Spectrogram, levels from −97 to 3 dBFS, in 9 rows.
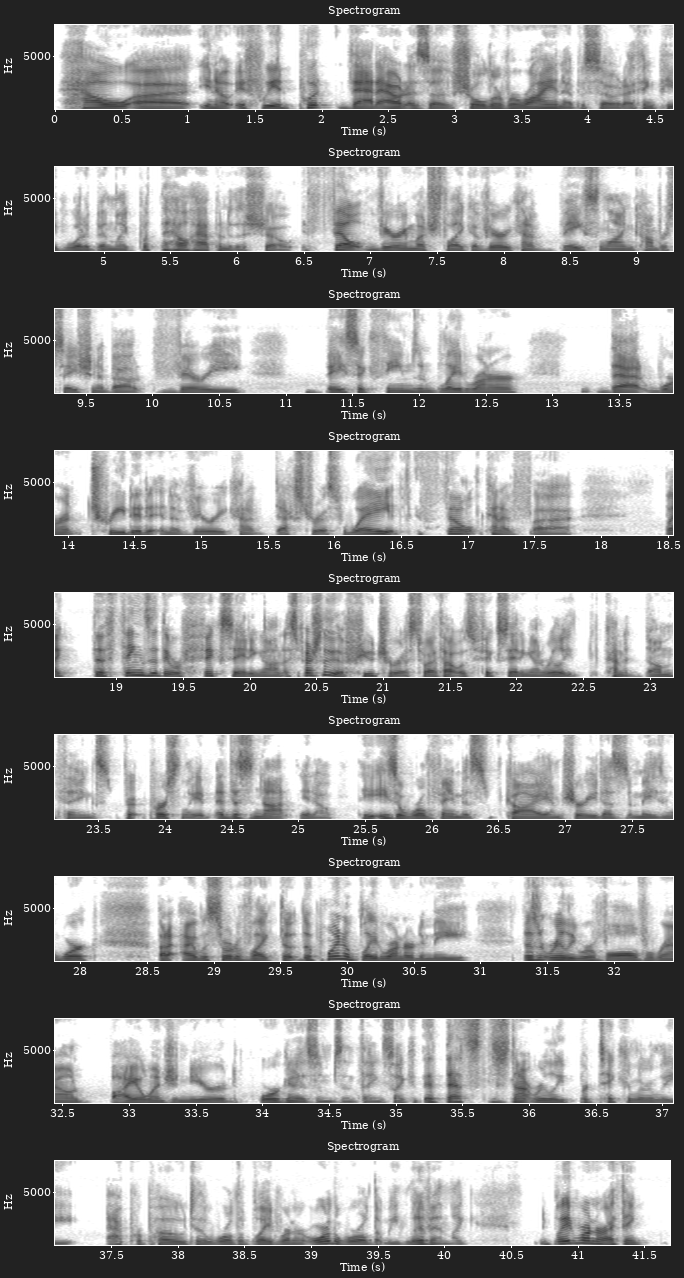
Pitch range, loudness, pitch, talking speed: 125-155 Hz, -30 LUFS, 140 Hz, 215 wpm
